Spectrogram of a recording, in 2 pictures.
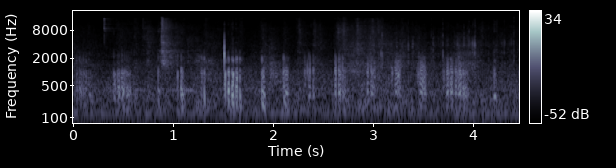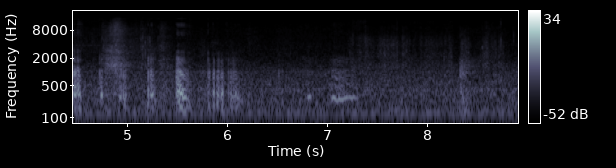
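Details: Female Havanese puppy grunting as she drifts off to sleep indoors; soft, short, breathy grunts come in an irregular run of about fifteen quick pulses, low in volume, with brief quiet gaps between them.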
